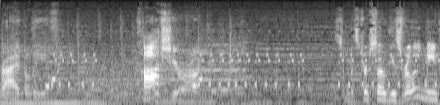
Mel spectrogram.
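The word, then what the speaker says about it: 頭: it's written his head in japanese but it's pronounced as kashira i believe kashira so mr sogies really mean twist the butt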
